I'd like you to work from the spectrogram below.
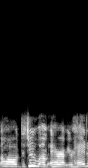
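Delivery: acted, sweetly naive, bright, cheerful, innocent voice. Retelling what a game's girl character says on seeing a horse: mock innocent cheerful voice. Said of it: "ironically innocent".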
